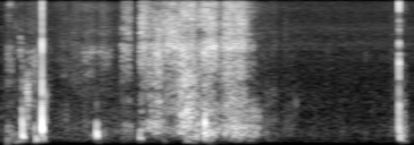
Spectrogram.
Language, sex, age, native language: Icelandic, male, 11, Icelandic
